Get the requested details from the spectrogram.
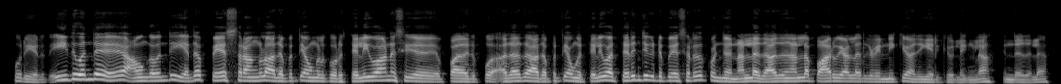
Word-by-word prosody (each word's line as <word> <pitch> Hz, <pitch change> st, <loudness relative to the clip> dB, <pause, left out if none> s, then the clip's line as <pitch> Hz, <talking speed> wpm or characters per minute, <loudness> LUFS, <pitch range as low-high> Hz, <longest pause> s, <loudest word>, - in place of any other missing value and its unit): புரிகிறது. 120 Hz, -6 st, -6 dB
இது 220 Hz, -, -1 dB
வந்து 230 Hz, +1 st, +3 dB, 0.3 s
அவங்க 165 Hz, +2 st, 0 dB
வந்து 185 Hz, +5 st, -4 dB
எத 210 Hz, -, -1 dB, 0.2 s
பேசுறாங்களோ, 180 Hz, -1 st, +2 dB
அத 160 Hz, -, +2 dB
பத்தி 165 Hz, +3 st, -5 dB
அவங்களுக்கு 150 Hz, -3 st, -1 dB
ஒரு 140 Hz, -, -3 dB
தெளிவான 185 Hz, +5 st, +3 dB
ச -, -, -13 dB, 0.5 s
ப -, -, +1 dB, 0.2 s
த -, -, -5 dB
ப -, -, -8 dB, 0.2 s
அதாவது 155 Hz, +3 st, +2 dB
அத 140 Hz, -, 0 dB
பத்தி 165 Hz, +3 st, -4 dB
அவங்க 150 Hz, -3 st, 0 dB
தெளிவா 185 Hz, +5 st, +3 dB
தெரிஞ்சிகிட்டு 195 Hz, -1 st, 0 dB
பேசுறது 180 Hz, +4 st, -1 dB
கொஞ்சம் 145 Hz, -6 st, 0 dB
நல்லது. 145 Hz, -1 st, +3 dB
அது 145 Hz, -, -1 dB
நல்ல 160 Hz, +2 st, +1 dB
பார்வையாளர்கள் 145 Hz, -2 st, 0 dB
எண்ணிக்கை 130 Hz, +3 st, -3 dB
அதிகரிக்கும் 115 Hz, -2 st, -5 dB
இல்லைங்களா 110 Hz, +5 st, -5 dB, 0.2 s
இந்த 110 Hz, -1 st, -5 dB
இதில? 115 Hz, +4 st, -7 dB
155 Hz, 185 wpm, -23 LUFS, 130-180 Hz, 0.5 s, வந்து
